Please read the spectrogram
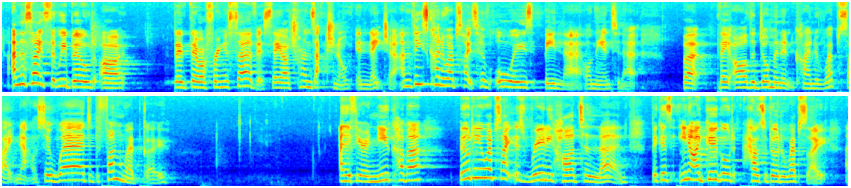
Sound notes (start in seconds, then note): none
